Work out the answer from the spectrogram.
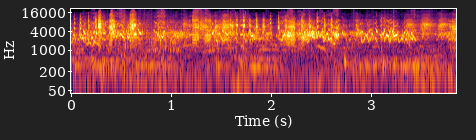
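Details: Budgies chirping together, a busy layer of bright, rapid tweets and warbling notes from several birds at once, steady throughout the short stretch.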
